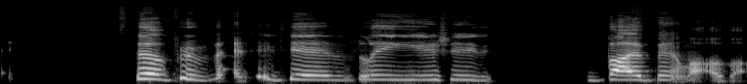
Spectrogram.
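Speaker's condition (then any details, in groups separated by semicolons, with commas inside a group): Cerebral palsy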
